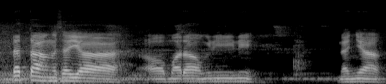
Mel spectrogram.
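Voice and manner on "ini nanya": ordinary talk, nothing marked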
